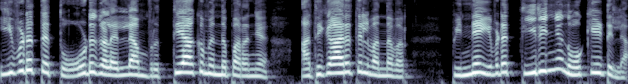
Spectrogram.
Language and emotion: Malayalam, disgusted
